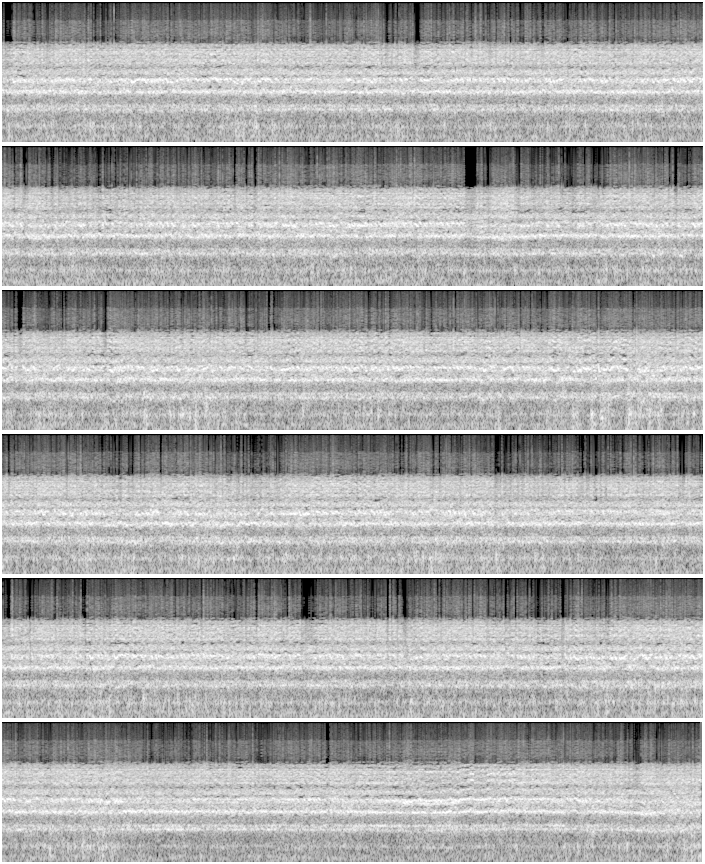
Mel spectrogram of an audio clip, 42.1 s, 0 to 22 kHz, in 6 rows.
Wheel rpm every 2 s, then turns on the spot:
230, 230, 230, 230, 230, 230, 230, 230, 230, 230, 230, 230, 230, 240, 230, 230, 230, 230, 240, 230, 230.
none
